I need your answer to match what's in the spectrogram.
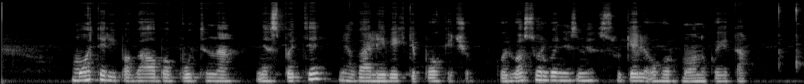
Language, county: Lithuanian, Panevėžys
